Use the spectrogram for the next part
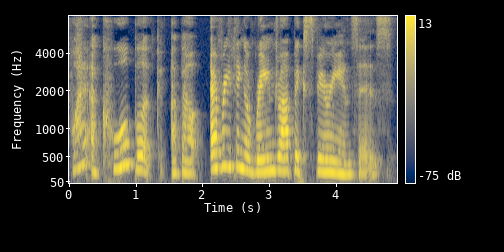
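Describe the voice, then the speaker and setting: A woman with a fairly high voice reads a picture book aloud for young children. Her delivery is very unhurried and deliberate, with simple phrasing that suits a storytime narration. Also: animated.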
